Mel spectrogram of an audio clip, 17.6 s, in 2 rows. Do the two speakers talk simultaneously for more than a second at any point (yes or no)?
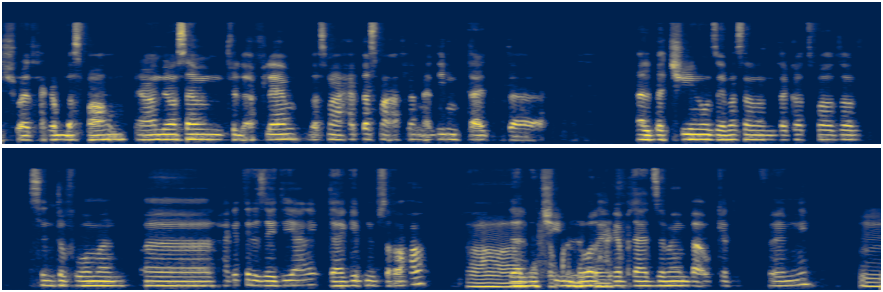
yes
